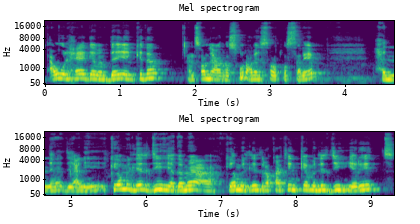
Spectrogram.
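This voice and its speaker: A woman with an Egyptian accent, hoarse from a cold, chatting fondly to her viewers about a budget week of home cooking. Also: a little high, roomy sound. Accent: Egyptian Arabic. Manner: warm endearments to viewers, acts out their questions.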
